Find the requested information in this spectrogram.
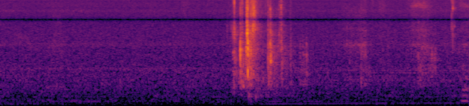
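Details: Steady indoor room hum, broken midway by a brief burst of plastic clicking and rattling from a toy track, with no animal voice heard.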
